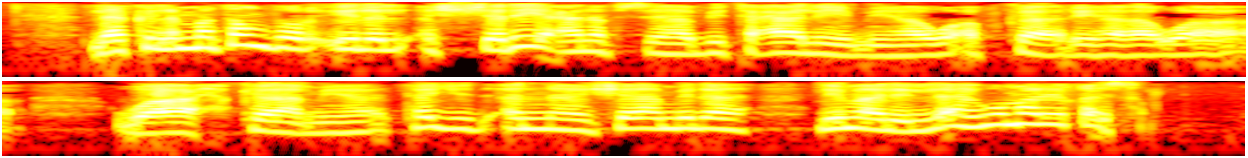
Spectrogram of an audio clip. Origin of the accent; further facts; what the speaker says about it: Saudi Arabia; يعني بمعنى عندنا في السعودية الآن يقول أنه ليبرالي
